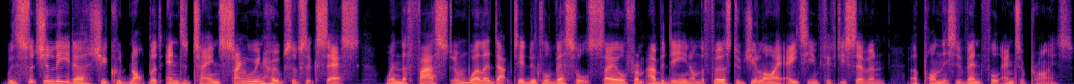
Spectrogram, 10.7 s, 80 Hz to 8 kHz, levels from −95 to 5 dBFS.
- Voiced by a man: Yes, male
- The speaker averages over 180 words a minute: Yes, average, 200 wpm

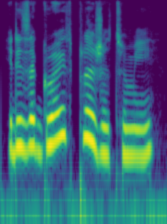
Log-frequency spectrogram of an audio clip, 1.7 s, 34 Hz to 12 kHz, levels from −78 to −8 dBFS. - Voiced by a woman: Yes, female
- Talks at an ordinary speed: No, fast, 250 wpm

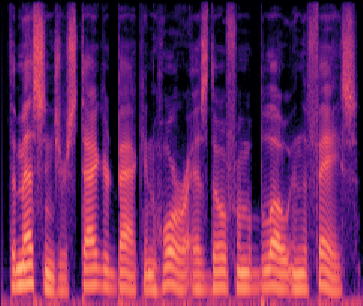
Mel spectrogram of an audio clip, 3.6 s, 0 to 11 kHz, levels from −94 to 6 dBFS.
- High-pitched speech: No, low, 125 Hz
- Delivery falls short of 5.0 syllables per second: No, 5.6 syllables/s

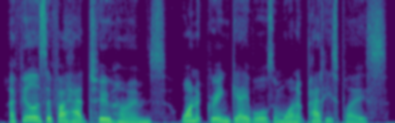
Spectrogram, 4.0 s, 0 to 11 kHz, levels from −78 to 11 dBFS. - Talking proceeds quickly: Yes, fast, 245 wpm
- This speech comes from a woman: Yes, female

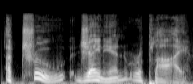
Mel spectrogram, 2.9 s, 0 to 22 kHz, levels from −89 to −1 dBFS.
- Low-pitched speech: Yes, low, 120 Hz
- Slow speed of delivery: Yes, slow, 85 wpm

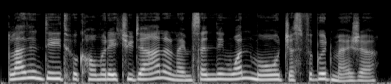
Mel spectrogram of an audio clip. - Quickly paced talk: Yes, fast, 230 wpm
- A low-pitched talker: No, high, 230 Hz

